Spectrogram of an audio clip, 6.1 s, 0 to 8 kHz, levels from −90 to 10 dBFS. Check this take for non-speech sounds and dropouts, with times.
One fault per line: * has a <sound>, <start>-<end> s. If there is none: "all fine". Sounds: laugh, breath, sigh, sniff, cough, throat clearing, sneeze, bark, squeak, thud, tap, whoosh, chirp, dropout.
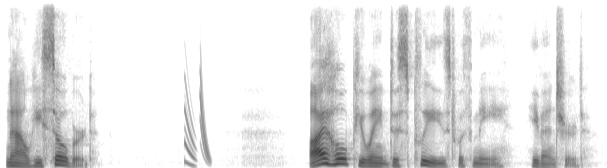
* has a chirp, 1.8-2.1 s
